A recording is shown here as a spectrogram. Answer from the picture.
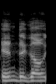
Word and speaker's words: Indoggo: It's called, I think I heard you say Indoggo. Indoggo. Is that right? Indoggo, even though it's spelled with a double G, Snoop, which makes sense, you know, Indoggo.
